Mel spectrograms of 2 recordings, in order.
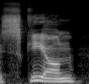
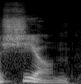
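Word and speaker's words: Scion: Yes, it is in fact called a Skion, not a Shion.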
